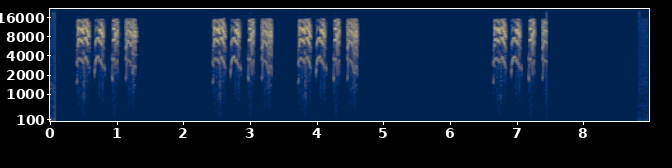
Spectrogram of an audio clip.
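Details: Mouse squeaking: very high, thin squeaks in rapid bursts of four or five, four bursts separated by stretches of silence, with no other sounds.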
